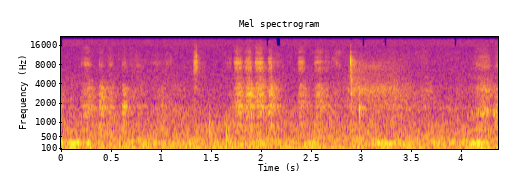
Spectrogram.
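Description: Soft pencil strokes scratch across paper while sketching the hands and fingers of a fashion figure, short quiet scribbles in uneven bursts with a couple of light taps, close and faint.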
